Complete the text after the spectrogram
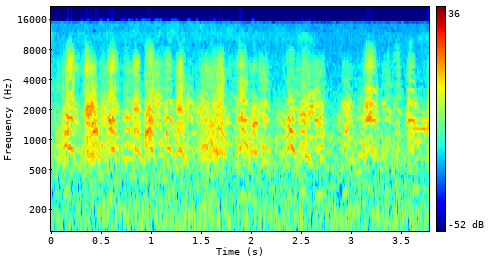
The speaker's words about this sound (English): And a load of geese taking off in front of us. Look at barnacle geese. Yeah, barnacles, yeah. Hundreds of them. Yeah. And turning into the sunlight.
